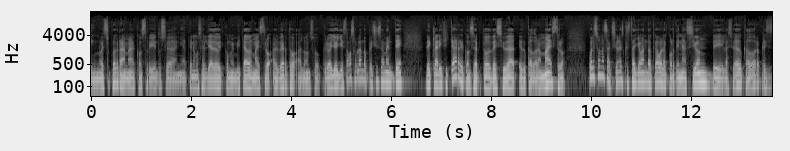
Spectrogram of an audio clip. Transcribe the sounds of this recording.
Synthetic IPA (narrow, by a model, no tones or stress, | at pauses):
eŋnwest̪ɾo̞pɾo̞ɣɾamako̞nst̪ɾuʝe̞nd̪osjuðaðaniat̪ene̞mo̞se̞ld̪iaðe̞o̞jkomoimbit̪aðoelmae̞st̪ɾo̞̰ʔa̰lβe̞ɾt̪o̞ʔa̰lo̞nso̞kɾeoʝo̞jiest̪amosaβland̪o̞pɾe̞sisamẽnt̪e̞ | ðe̞klaɾifikaɾe̞lko̞nse̞pt̪o̞ðesjuðaðḛðukaðoɾamaest̪ɾo̞ | kwalesːo̞nlasaksjo̞nes̬keːst̪aʝe̞βand̪oakaβo̞lakoɾðinasjo̞nd̪e̞lasjuðaðeðukaðo̞ɾapɾesi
